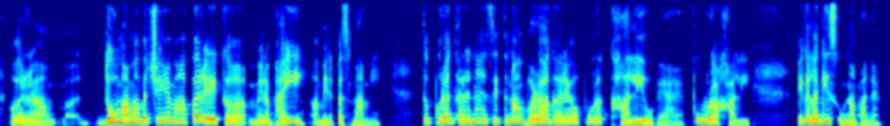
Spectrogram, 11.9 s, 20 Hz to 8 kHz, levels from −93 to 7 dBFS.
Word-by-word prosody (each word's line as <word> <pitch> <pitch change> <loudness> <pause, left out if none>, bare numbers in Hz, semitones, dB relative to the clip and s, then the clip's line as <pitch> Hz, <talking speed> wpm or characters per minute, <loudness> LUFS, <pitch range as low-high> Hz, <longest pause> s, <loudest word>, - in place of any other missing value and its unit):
और 205 0 -2
अ, 190 -1 -4
म 200 - -14 0.7
2 260 +2 +9
मामा 260 0 +6
बचे 275 +2 -1
हैं 305 +1 +1
वहाँ 275 -1 -2
पर, 345 -1 +6
एक 240 -3 +5 0.3
मेरा 205 -1 -4
भाई 225 +4 -1
और 200 - -6
मेरे 185 -1 -7
बस 195 -2 -7
मामी। 175 +2 -9 0.6
तो 265 - -1
पूरा 285 +4 +1
घर 255 0 -3
है 260 - 0
ना, 270 +1 0
ऐसे 250 +2 -3
इतना 275 +4 -1 0.2
बड़ा 250 +3 +3
घर 230 -2 -2
है 235 - -2
और 240 - -1
पूरा 250 +1 -4
ख़ाली 210 +2 -2
हो 195 -4 0
गया 160 -1 -13
है, 175 0 -17 0.2
पूरा 250 -7 +1
ख़ाली, - - -11 0.6
एक 225 +3 0
अलग 250 -1 +4
ही 280 - +5
सुनापना 185 -5 -6
है। 180 - -17
240 Hz, 195 wpm, -24 LUFS, 200-265 Hz, 0.7 s, 2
